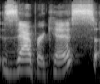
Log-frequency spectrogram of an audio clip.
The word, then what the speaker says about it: Zabracus: So it's pronounced Zabracus, but you can just call me Zab.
